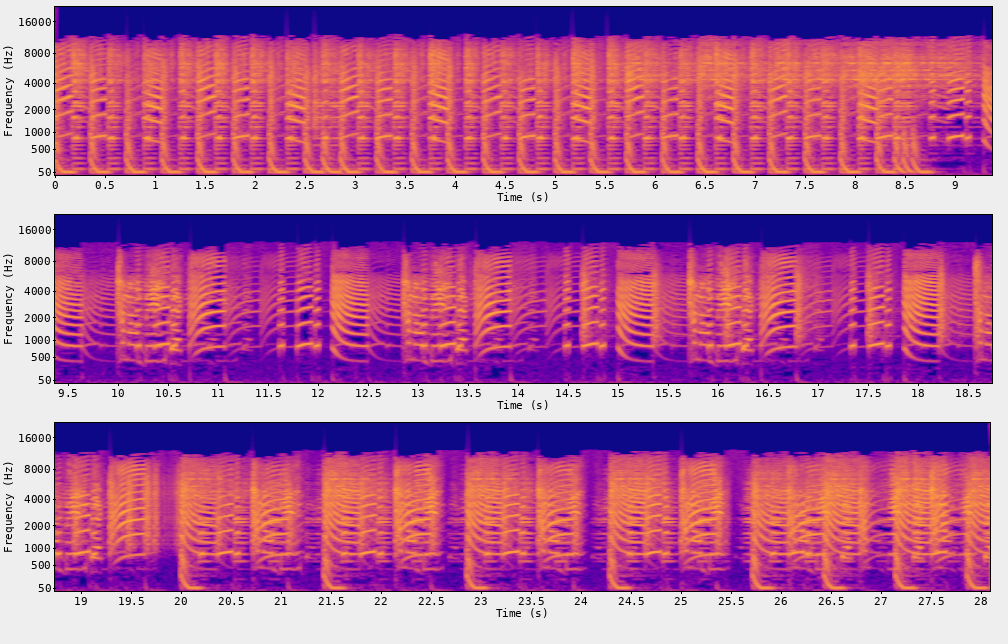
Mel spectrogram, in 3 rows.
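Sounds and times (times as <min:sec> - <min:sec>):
deep kick drum hits: 0:00.0 - 0:08.8, 0:20.0 - 0:20.3, 0:21.4 - 0:21.7, 0:22.9 - 0:23.1, 0:24.3 - 0:24.6, 0:25.7 - 0:28.0
club dance music synth stabs: 0:00.0 - 0:28.0.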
